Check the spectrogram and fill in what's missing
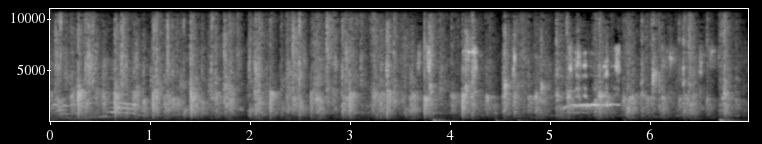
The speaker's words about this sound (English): So if you want to stand, I'll stand with you or clap with you, and we'll clap and honor the Lord for what he did.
